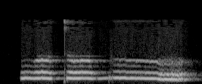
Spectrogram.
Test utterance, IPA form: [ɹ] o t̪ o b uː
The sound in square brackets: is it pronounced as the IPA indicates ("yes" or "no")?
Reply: no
